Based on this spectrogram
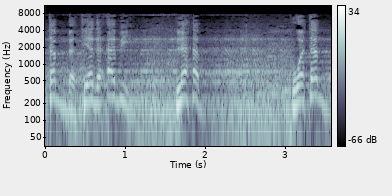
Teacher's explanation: التشديد الذي في الباء، والباء نفسها أصلا حرف انفجاري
